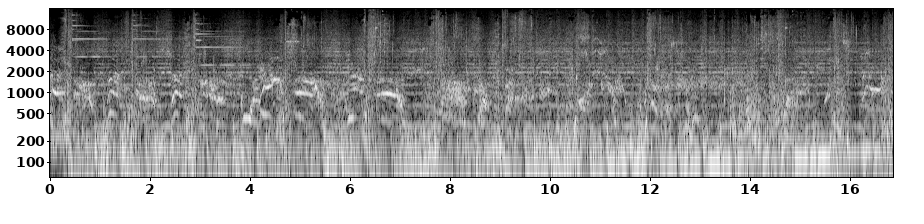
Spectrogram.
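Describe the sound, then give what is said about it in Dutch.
Loud, violent smashing blows repeat in a steady pounding rhythm as a young girl's head is bashed against a fireplace mantel, mixed with yelling and a dense, droning background. “En dan die ene, ja, het ene meisje eigenlijk, die gaat hij dan overwinnen door haar met haar hoofd op die mantel van die schoorsteenmantel helemaal kapot te smashen.”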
